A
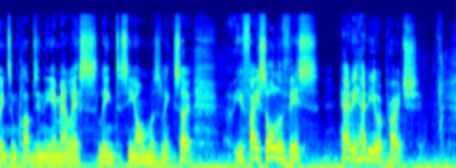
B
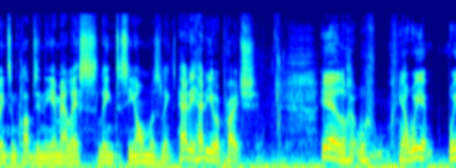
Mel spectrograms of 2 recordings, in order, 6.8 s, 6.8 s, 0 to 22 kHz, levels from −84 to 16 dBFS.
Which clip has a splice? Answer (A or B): B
